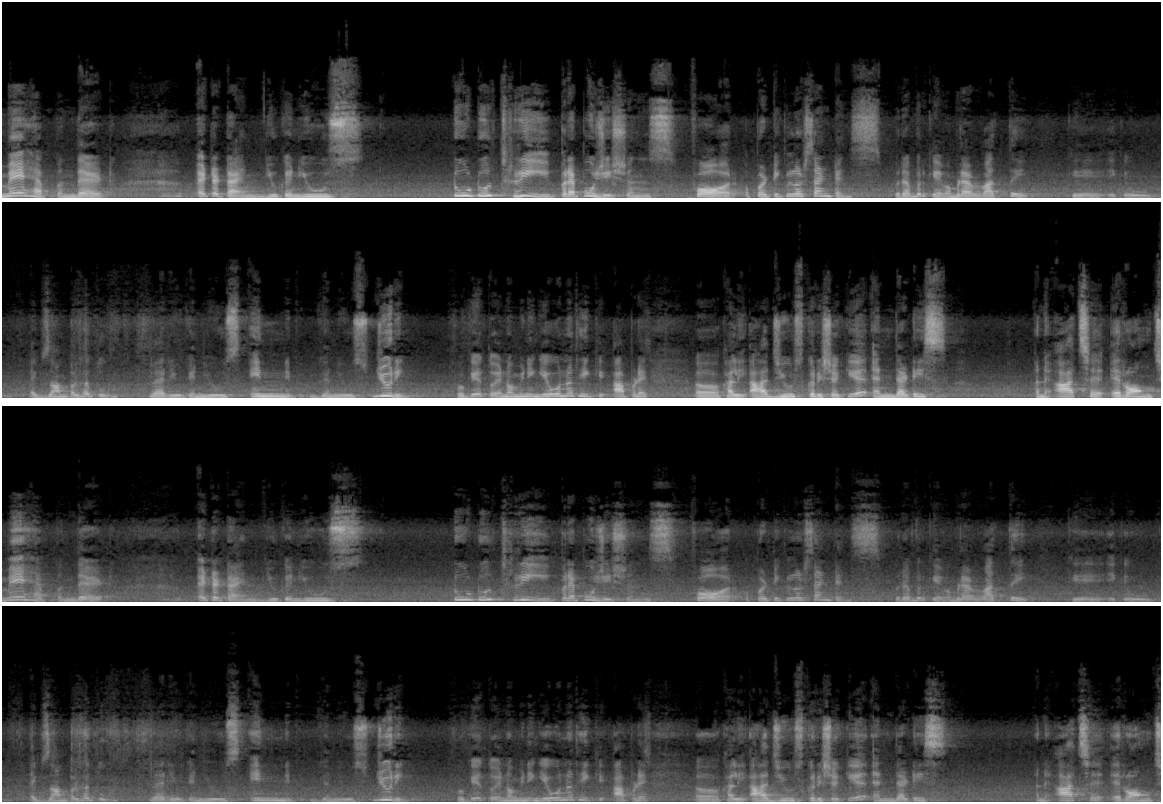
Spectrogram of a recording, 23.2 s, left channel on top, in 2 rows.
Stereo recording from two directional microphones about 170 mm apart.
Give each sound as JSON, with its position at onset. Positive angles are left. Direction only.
{"t": 0.0, "sound": "speech", "side_deg": 50}
{"t": 4.5, "sound": "speech", "side_deg": 50}
{"t": 10.7, "sound": "a woman's voice", "side_deg": 15}
{"t": 13.1, "sound": "speech", "side_deg": 30}
{"t": 21.9, "sound": "speech", "side_deg": 40}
